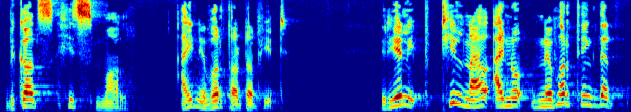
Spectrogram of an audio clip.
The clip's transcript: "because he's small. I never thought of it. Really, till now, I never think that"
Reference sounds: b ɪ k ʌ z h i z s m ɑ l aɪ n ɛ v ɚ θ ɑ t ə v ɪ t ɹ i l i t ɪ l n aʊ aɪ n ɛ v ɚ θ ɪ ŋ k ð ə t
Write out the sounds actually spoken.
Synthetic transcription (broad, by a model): b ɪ k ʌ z h i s m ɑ l aɪ n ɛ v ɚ t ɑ t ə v ɪ t ɹ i l i t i l n aʊ aɪ n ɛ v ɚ t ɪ ŋ k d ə t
